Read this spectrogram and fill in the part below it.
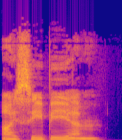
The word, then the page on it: icbm: British English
